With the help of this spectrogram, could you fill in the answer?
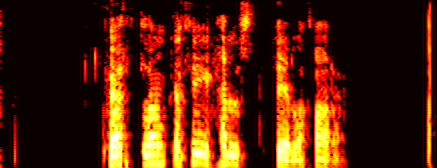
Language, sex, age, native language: Icelandic, male, 20-29, Icelandic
